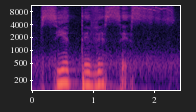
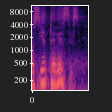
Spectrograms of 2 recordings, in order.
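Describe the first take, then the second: First: SIETE VECES drawn out slowly, much softer; hushed emphasis. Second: Said in the usual way. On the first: Shown as a demonstration. Preacher stressing how often mother separated them, hushed emphasis. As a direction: let SIETE VECES sink in, soft and stretched.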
